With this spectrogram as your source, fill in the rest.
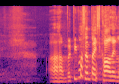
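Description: A man speaks through a headset microphone in a large hall.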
